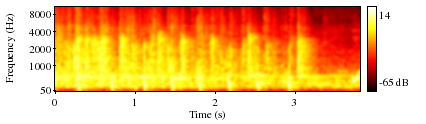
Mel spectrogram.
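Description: An audience at a talk on raising daughters claps in a slow, steady rhythm, with sharp individual claps spaced evenly over a murmuring room background.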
